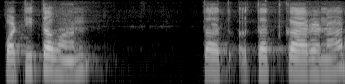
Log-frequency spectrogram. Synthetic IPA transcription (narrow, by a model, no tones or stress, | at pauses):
pəʈit̪ɐʋaːn | t̪ɐt̪ɐt̪kaːɾəɳa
